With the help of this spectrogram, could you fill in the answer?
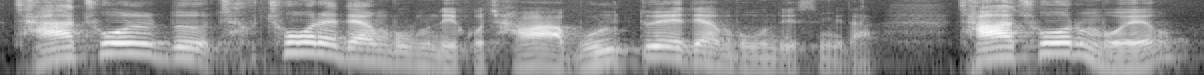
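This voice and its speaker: A man giving a recorded lecture in an explanatory tone, asking questions and then answering them himself, with frequent fillers. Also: a little fast. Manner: explanatory, asks and answers his own questions; frequent fillers, lively rises and drops in pitch.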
